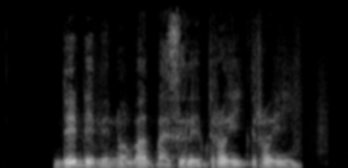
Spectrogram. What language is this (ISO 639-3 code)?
gej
